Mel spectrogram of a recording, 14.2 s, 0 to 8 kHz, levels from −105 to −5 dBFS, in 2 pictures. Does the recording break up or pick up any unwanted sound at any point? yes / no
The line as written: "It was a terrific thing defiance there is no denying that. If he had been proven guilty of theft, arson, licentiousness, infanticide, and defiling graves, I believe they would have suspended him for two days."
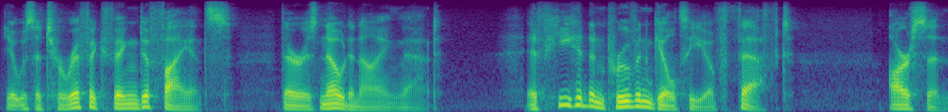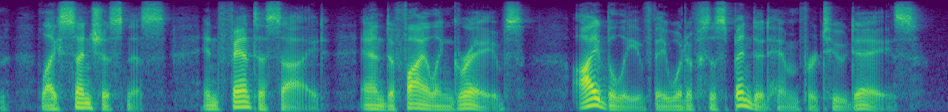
no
